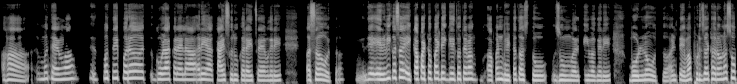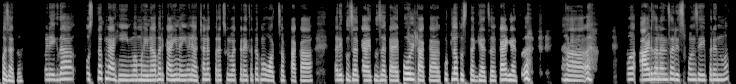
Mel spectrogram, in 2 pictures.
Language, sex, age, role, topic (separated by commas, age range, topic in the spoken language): Marathi, female, 35-39, guest, तुमच्या आवडत्या शौकाच्या प्रकल्पाबद्दल सांगाल का?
